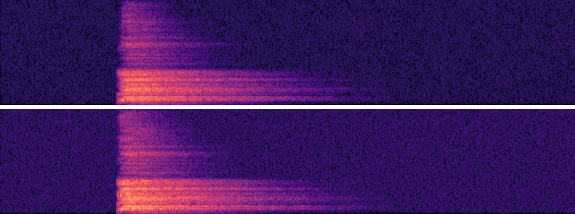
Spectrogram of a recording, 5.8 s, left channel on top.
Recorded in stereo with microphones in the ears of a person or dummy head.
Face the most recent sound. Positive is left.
turn(degrees=-50)  # may be behind; listen again after turning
